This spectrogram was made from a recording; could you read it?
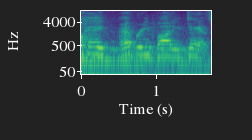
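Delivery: ordinary talk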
